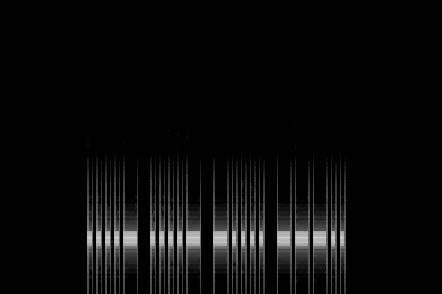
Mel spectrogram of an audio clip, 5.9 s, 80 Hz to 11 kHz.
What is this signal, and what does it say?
Morse code, heard as a keyed tone, about 20 wpm, 700 Hz. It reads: 4468
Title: Numbers - 4-Digit 20wpm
